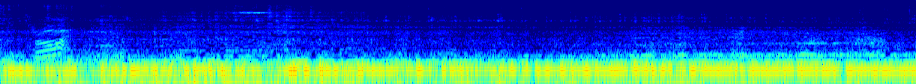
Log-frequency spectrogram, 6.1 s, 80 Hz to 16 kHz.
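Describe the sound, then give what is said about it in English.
A 1969 Camaro, the pole sitter's car of Andrew Medici at Bathurst, rumbles steadily and loudly, a deep idling throb with a faint mechanical whine that holds the whole time without revving up. “Oh, look who we have here. The good old 69 Camaro.”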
